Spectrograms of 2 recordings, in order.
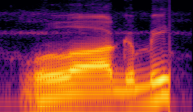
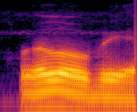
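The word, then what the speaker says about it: Willoughby: Willogby? Did I pronounce that right? Willogby? Willogby? Willowby, I think. The HGH silent.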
